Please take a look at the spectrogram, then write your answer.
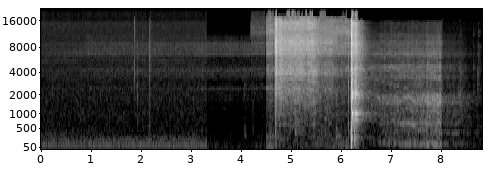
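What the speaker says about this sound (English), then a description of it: "Let's go for broke and see what my boost leak tester can handle." Boost leak tester pushing air into a turbocharged DSM car's intake system, a steady hiss of pressurizing air building over a few seconds with a sharp metallic snap partway through, after a quiet low hum.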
